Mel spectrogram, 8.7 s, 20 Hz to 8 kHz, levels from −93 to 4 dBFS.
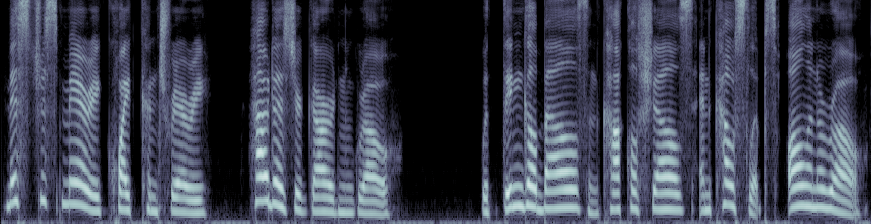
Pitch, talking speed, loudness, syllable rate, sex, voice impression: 220 Hz, 145 wpm, -18 LUFS, 4.1 syllables/s, female, feminine, adult-like, slightly clear, slightly intellectual, slightly refreshing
